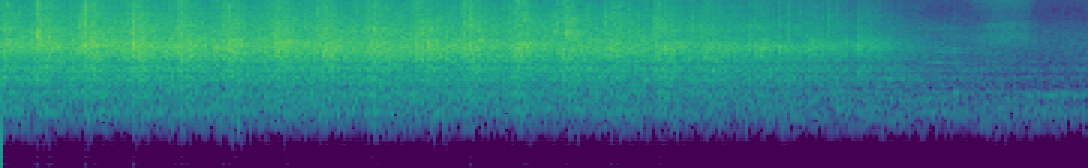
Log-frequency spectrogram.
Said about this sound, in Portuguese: Dá um aplauso forte para Jesus, aleluia.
